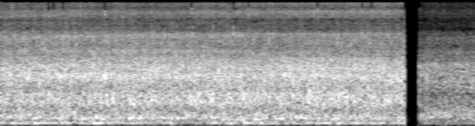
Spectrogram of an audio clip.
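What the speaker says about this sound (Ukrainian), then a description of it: "Вода якраз тече з вершини" A mountain stream runs down from the peak near a deep swimming spot, a steady, loud, close rush of flowing water that cuts out briefly near the end before resuming.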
